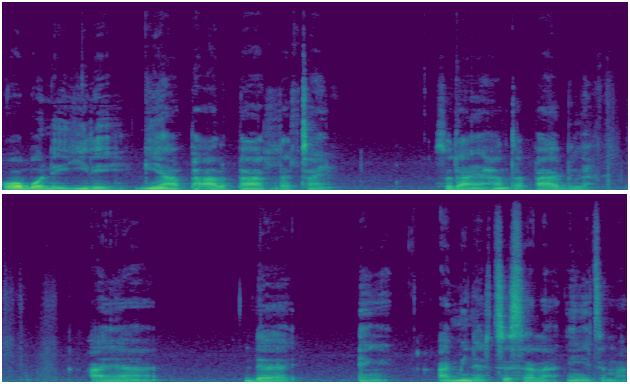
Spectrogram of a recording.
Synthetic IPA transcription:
fʊ˨wɔ˦bɔ˨nɪ˨ji˦ɾe˨ɡɪ˦ɲa˦˨pa̰˦ʔa̰˨lɪ˨˦paː˦tla˨tʰã˦ɪ˨m | sɔ˦da˨ɲa˨ɦã˦n˦ta˨paː˦bɪ˦la˦ | a̰˨ɲa˦˨ | dɛ˦ | ɪ˨ŋ˨a˨mi˦na˨sɪ˦sa˦la˦n̩˦ʔɪ̰˨tʰɪ˦ma˨˦

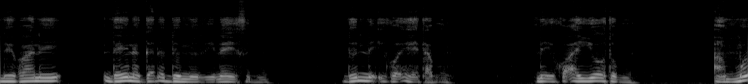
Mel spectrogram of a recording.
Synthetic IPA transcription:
ne˨pa˦ne˦ | nda˦i˦na˨ɡa˨ɗa˦do˨mi˨ɾi˨na˦ji˨si˨bu˦m | do˦nːe˨ʔi˨ko˦e˨ta˨mu˨ | na˨i˨ko˦a˦jo˦to˨mu˨ | a˨mːa˦

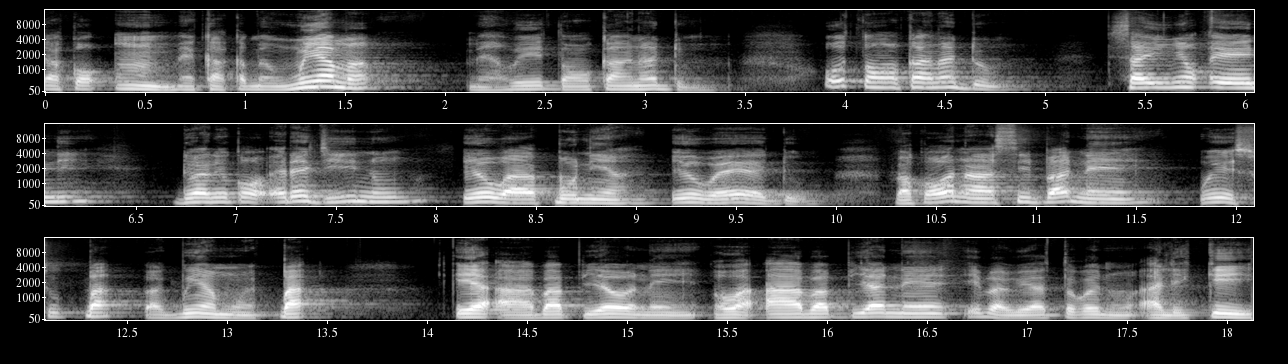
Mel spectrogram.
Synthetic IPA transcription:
da˨kɔ˨m̩˨ɛ˨ka˨ka˨mɛ˨wʷĩ˦a˦mã˦ | mɛ̃˨a˨we˦tɔ˨ŋo˨ka˦˨nã˦do˨m | o˦tɔ˦ŋo˦ka˦nã˦do˨m | sa˦ji˦ɲɔ̃˦ʔe˦˨nĩ˦ | do˨˦a˨le˦kɔ˦ʔɛ˨ɾɛ˦d͡ʒi˨˦i˦nũ˦e˦o˦wa˨k͡po˦nĩ˨a˨e˦o˦wɛ˨˦˨do˨ | va˨kɔ˦o˦nã˨si˦ba˦nɛ˨ | we˦e˨su˦k͡pa˦ba˨ɡ͡bĩ˦a˨mũ˨ɛ˨k͡pa˦ | e˦a˦˨ʔa˨ba˨pi˦a˦o˨nɛ˨o˨wa˨ʔa˨ba˦pi˦a˦nɛ˦e˦ba˨we˨a˨tɔ˦ɡɛ˦nũ˨ʔa̰˨le˨ke˦

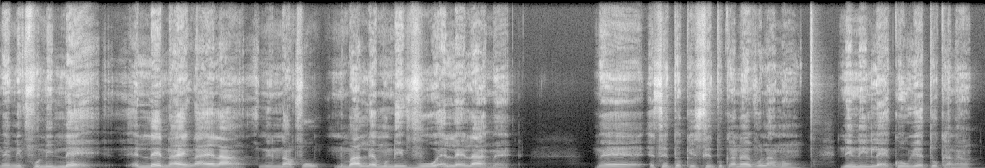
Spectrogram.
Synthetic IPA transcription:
mɛ˨˦nɪ̃˨fʊ˦nĩ˦lɛ˦˨ | ɛ˦lɛ˦˨nã˨˦ɛ˨la˨˦ɛ˦la̰˦ni˨˦nã˦fʊ˦nĩ˦ba˨lɛ˨˦mũ˨ne˨vu˨ɛ˦lɛ˨la˦ɛ˨mɛ̰˨ | mɛ˨˦ɛ˦sɛ˦tɔ˨ke˨˦se˦tʊ˨ka˨nã˦ɛ˨vʊ˨la˨nɔ̃˨nɪ̃˦nĩ˦lɛ˨ko˦wi˦ɛ˨tʊ˦ka˨nã˦

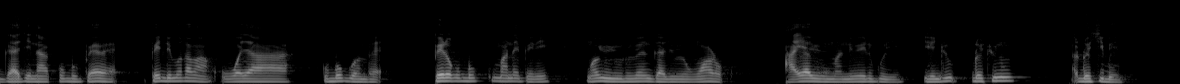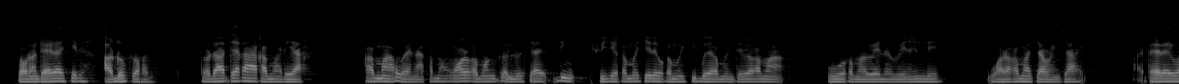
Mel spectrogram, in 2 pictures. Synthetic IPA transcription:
ɡa˨d͡ʒi˨na˨ku˨ɓu˨k̚pe˦we˨ | pe˦di˦m˦ka˦ma˨wa˦d͡ʒa˦ | ku˨ɓu˦ɡo˨mpe˨ | pe˦ɾi˦ku˦bu˦kma˦nːi˦pi˨ɾi˦ | ma˦ju˦˨ju˨ɾu˦we˦nɡa˨d͡ʒu˨ɾi˨wa˦ɾu˨ | a˨i˦a˦ju˦˨nu˨ma˨nːi˦we˦ɾi˦ɡo˨di˨m | je˨nd͡ʒu˦ɗo˦t͡ʃu˦nu˦m | a̰˨ɗo˦t͡ʃi˦ɓe˨m | fo˨kma˨ta˦i˦ɾa˦t͡ʃi˦ɾe˦a˨ɗo˦fo˨ki˨m | to˨ɗa˦te˦ka˦ka˨ma˨ɾi˨ja˨ | ka˦ma˨we˨na˨ka˨ma˦nwa˦ɾu˦ka˨ma˦n˦ɡa˨lːo˨t͡ʃa˦i˦di˦ŋʃu˨d͡ʒe˦ka˦ma˦t͡ʃi˦ɾe˦a˨ma˦t͡ʃi˦ɓe˦i˦ka˨ma˨nte˦we˦ka˦ma˨ | o˦wka˨ma˨we˨na˨we˨ne˦n˦le˦ | wʔa̰˨ɾu˨ka˦ma˦t͡ʃa˨we˨nt͡ʃa˦ḭ˨ | ta˨i˦ɾa˦

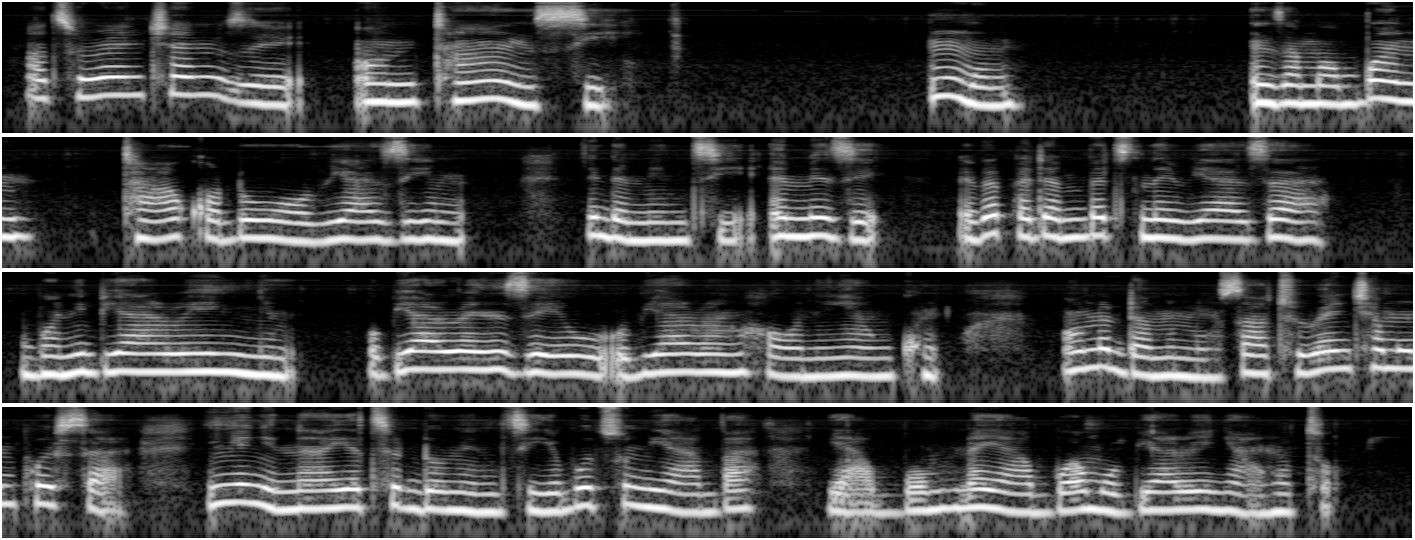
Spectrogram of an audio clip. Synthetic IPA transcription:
a˨tʰʊ˨ɾɛ̃˦ɲ̩˦t͡ɕʰɛ̃˦mzɪ˨ | ɔ̃˨n˦tʰãː˦n̩˨si˨ | m̩˦mũ˨m | n̩˨zã˨mã˨bɔ̃˦n | tʰaː˨˦kʰɔ˨dʊ˦wɔ˨ɥi˦a˦zɪ˦mũ˨ | nɪ̃˦dã˨mĩ˨n˦tʰi˦ɛ˦mɪ̃˦zɪ˨ | mɪ̰̃˨bɛ˦pʰɛ˨dɛ̃˦m̩˦bɛ˦tʰɪ˨nã˨ɥi˦a˦˨zɪ˦a˨ | bɔ˨nɪ̃˦bi˦a˦ɾa˦ɲĩ˨m | o˨bi˦a˦ɾã˦n̩˦ze˦wu˨ʔo̰˨bi˦a˦ɾã˦n˦hɔ˨nɪ̃˦ɲɛ̃˦ŋ˦kʰʊ̃˦ | ɔ˦nʊ̃˦dã˨mɪ̃˦nʊ̃˨sa˨tʰʊ˨ɾɛ̃˦ɲ˦t͡ɕʰɛ˦mʊ̃˦m̩˦pʰɔ˦sa̰˨ɲ̩˦ɲɛ̃˦ɲĩ˨nãː˦jɛ˦tʰɪ˦dɔ˦mɪ̃˨n̩˨tʰi˨jɛ˨bʊ˦tʰʊ̃˦mjɛ˨a˨ba˦jɛ˨a̰˨bʊ˦mnã˦jɛ˨a˨bʊ˨a˦mʊ̃˨o˨bi˦a˦ɾa˦ɲ˨ã˨ɦʊ̃˦tʰʊ̰˨

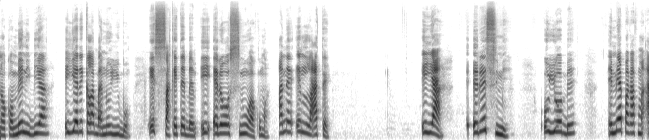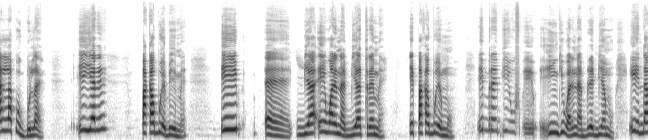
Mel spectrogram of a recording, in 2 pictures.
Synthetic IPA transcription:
nɔ˨kɔ˨me˦ni˨bi˦a˦ | i˦je˦ɾi˦ka˦la˦ba˨no˦ji˦bo˨ | i˦sa˨ki˦te˦be˨i˦e˨ɾi˦o˦si˦mi˦a˨ku˦ma˨ | a˨ne˦ʔɪ˦la˨˦te˨ | i˦ja˨ | e˨ɾe˦si˨me˨ | o˦jo˦be˦ | i˨m˦e˦pa˨ka˦ku˦ma̰˨ʔa̰˦la˦po˦˨ɡ͡bo˨la˦˨ | i˦je˦ɾi˦ | pa˦ka˦bu˦e˨be˦˨me˨ | i˦˨ | bi˦a˦ʔi˦wa˨ɾi˦na˨bi˦a˦tɾe˦mɛ˨ | i˦pa˦ka˦bu˦e˨mo˨ | i˦bɾe˦i˦ŋ˦ɡi˦wa˨ɾi˦na˨bɾe˦bi˦a˦mo˨i˦da˦

